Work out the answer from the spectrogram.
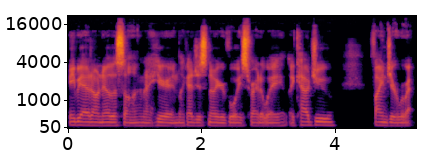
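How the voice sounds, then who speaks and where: A man hosting a podcast interview, relaxed and encouraging, poking fun at his own questions. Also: on the low side, a little fast, creaky, no echo. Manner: relaxed, encouraging, self-deprecating. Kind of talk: casual interview chat.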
